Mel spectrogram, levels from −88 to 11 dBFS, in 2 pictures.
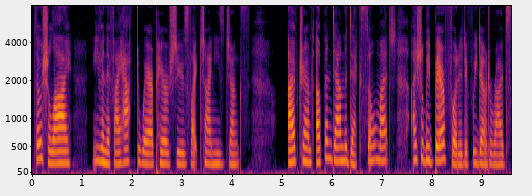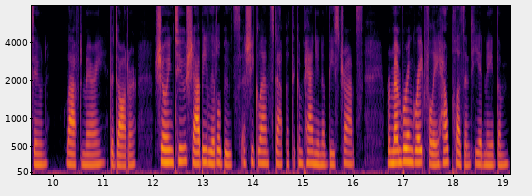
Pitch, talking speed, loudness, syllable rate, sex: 210 Hz, 190 wpm, -20 LUFS, 5.4 syllables/s, female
